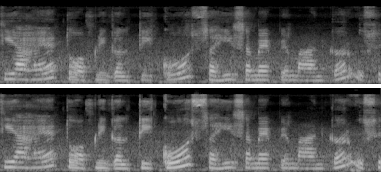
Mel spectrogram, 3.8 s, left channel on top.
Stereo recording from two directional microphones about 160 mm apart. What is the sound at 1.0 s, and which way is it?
Speech, 50° right (ahead or behind).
